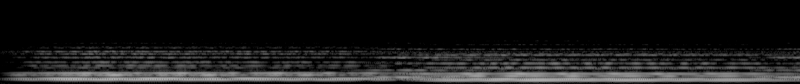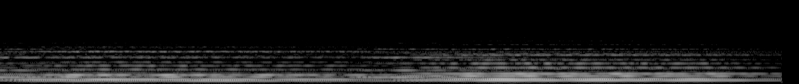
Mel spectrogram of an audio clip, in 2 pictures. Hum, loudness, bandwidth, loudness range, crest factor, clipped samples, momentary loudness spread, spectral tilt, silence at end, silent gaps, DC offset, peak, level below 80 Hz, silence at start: none; -29 LUFS; 3.4 kHz; 3 LU; 14 dB; under 0.1%; 10 LU; -11 dB/octave; 0.2 s; none; under 0.1%; -14 dBFS; -84 dBFS; 0.05 s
